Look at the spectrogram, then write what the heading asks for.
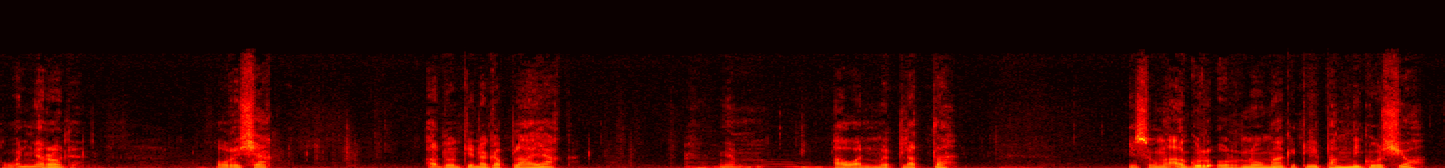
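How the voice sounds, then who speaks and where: A man's voice: medium pitch, a little slow, long pauses, a bit bright, slight background noise, lightly acted. A man playing a humble, hardworking young man in an Ilocano audio drama, speaking earnestly and modestly. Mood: sincere.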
